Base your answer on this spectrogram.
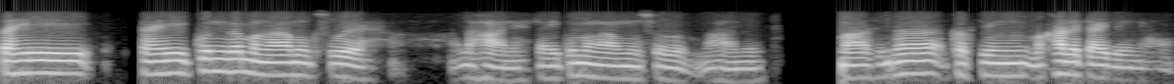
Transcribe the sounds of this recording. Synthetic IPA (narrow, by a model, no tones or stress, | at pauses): saɦi | sahikunɡɐmɐŋamuk̚sue | nɐɦanisaɦikumɐŋammuŋsunɐɦani | masinɐkʰɐk̚siŋmɐkʰalɐtajdainɐɦan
